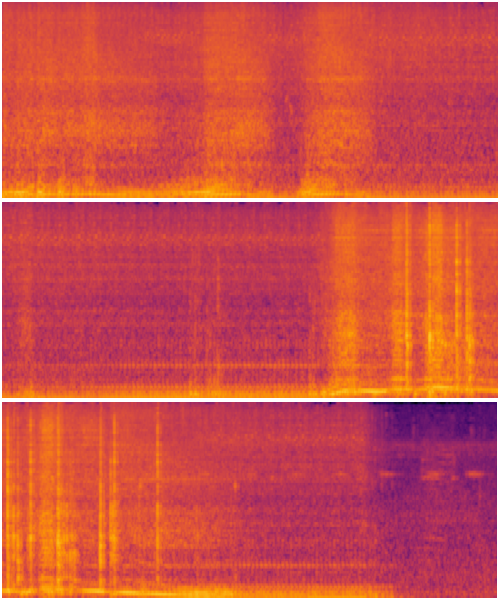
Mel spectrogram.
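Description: A car engine revs up and down loudly.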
